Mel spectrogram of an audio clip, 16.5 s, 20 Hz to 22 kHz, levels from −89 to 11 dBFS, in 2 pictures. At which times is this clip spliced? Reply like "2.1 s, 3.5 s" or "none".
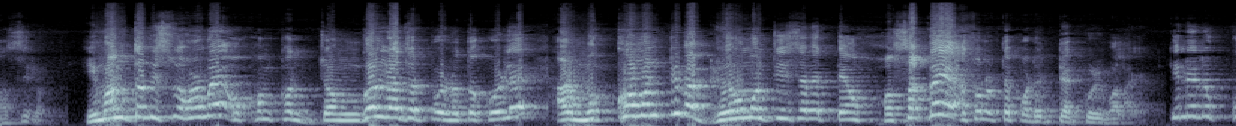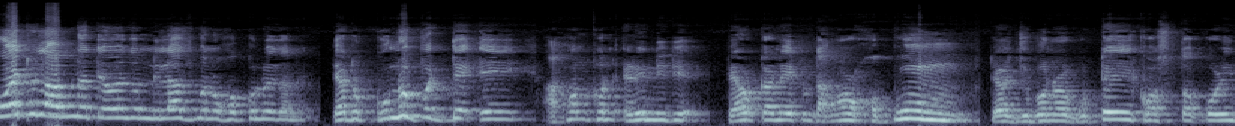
3.6 s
